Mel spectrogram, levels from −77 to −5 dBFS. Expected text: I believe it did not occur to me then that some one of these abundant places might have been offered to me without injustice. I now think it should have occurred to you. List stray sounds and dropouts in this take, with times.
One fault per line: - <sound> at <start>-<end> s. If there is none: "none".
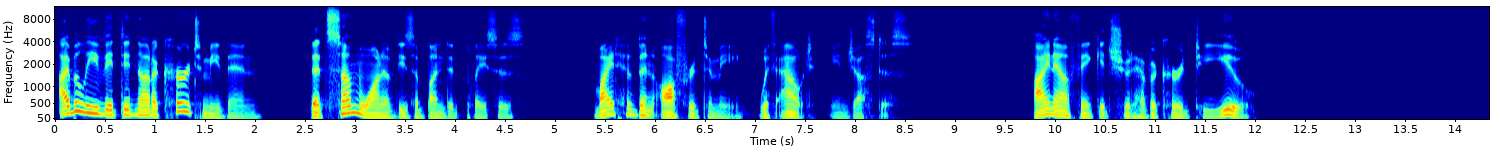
none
